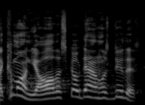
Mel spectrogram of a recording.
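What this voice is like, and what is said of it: Put-on country twang. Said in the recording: “They had a little bit of a kind of a country twang to their voice... And you would start talking that way.”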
